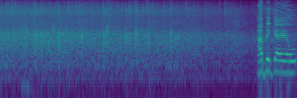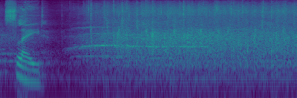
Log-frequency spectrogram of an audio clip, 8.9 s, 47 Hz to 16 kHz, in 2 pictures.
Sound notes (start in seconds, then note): 5.4 applause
